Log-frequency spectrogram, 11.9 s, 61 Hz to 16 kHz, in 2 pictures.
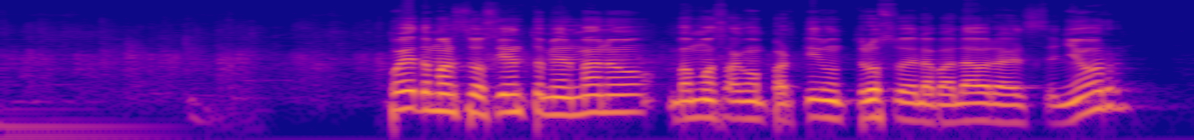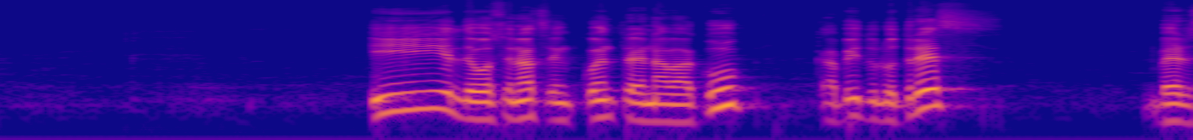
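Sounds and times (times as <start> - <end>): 
audience applause: 0.0 - 4.5
speech: 2.0 - 5.8, 7.8 - 10.9, 11.7 - 11.9.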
